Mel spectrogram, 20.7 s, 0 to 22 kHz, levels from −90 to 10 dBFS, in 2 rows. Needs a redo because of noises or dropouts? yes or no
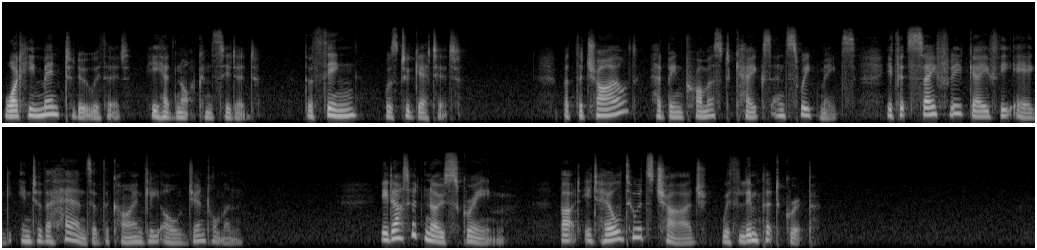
no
